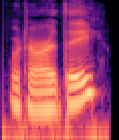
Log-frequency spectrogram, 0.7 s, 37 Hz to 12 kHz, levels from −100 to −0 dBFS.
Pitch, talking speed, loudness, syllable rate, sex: 175 Hz, 240 wpm, -15 LUFS, 7.1 syllables/s, female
